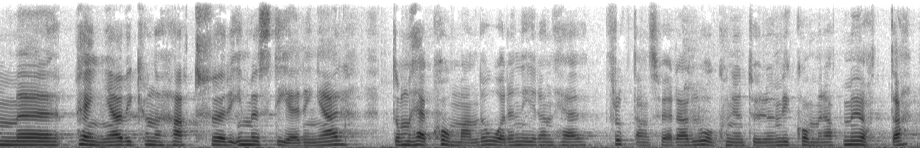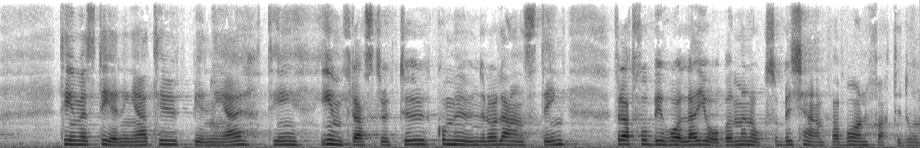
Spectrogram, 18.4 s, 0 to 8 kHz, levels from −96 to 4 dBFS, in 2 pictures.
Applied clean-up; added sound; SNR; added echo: none; Thunder; 15 dB; none.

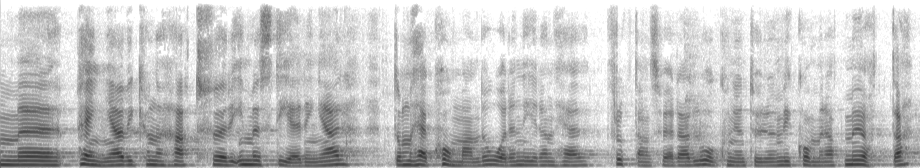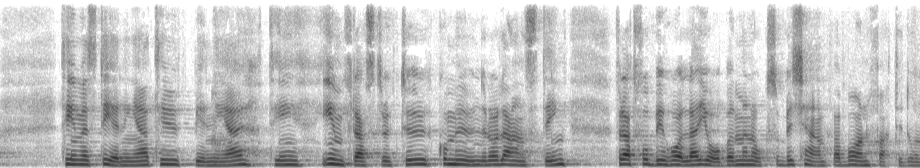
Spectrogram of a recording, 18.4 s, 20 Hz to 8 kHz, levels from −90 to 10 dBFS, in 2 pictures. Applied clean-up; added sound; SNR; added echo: none; none; none; none.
